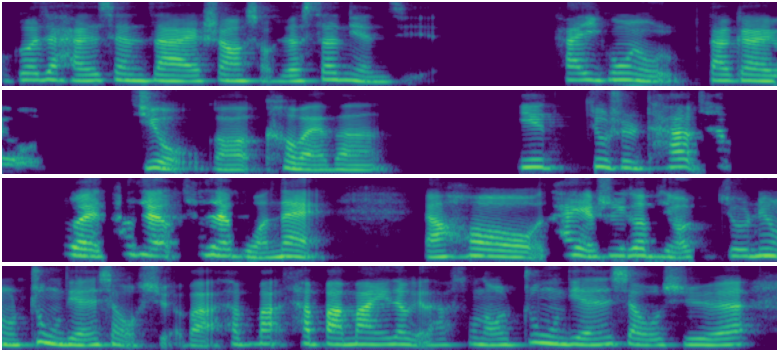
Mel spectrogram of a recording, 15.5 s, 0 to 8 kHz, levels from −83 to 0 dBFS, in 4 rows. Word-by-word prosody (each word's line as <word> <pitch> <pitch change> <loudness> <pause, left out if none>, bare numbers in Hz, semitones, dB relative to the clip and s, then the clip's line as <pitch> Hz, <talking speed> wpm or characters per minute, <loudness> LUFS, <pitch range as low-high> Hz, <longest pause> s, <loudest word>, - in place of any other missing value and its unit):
我 - - -19
哥 235 +4 -2
家 245 0 -1
孩 210 -2 0
子 215 - -1
现 220 -3 -1
在 200 -2 +4
上 205 0 +1
小 200 - -6
学 195 +1 -3
3 240 +5 -1
年 185 -6 -4
级， 180 - -21 0.6
她 235 -1 -1
一 235 - -1
共 240 +1 -2
有 205 +1 -5
大 215 -1 +1
概 210 -2 +3
有 190 - -8 0.4
9 230 -5 -1
个 180 -6 -5
课 220 -4 -4
外 180 -2 +2
班， 170 -2 -5 0.6
一 265 0 +2 0.2
就 275 - -3
是 240 -2 -3
她 270 +5 +2
她 - - -4 0.7
对， 245 -6 +6
她 300 +8 -9
在 240 -4 +9
她 - - -11 0.2
在 240 - +9
国 195 -5 -4
内， 205 -3 +4 0.4
然 200 +1 +3
后 210 -4 +1
她 270 - 0
也 230 -5 +5
是 230 - -3
一 - - 0
个 250 +1 +2
比 215 - -6
较 190 -2 -2
就 230 +3 -8
是 230 - -4
那 245 - +2
种 205 -4 0
重 270 -7 +1
点 205 -1 +1
小 200 -3 -4
学 180 - -6
吧， 185 - -1
她 225 - -6
爸 235 +2 0
她 245 - -1
爸 220 -1 +5
妈 220 0 +5
要 220 0 0
给 195 - -5
她 200 - -7
送 210 +2 -10
到 200 +1 -2
重 245 +3 -1
点 215 0 0
小 210 -4 -1
学， 210 +1 0
215 Hz, 260 characters per minute, -23 LUFS, 200-235 Hz, 0.7 s, 在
